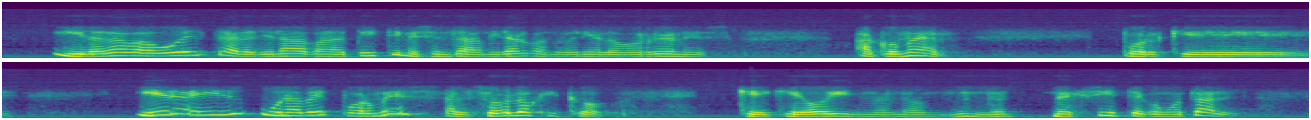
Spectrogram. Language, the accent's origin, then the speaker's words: Spanish; Buenos Aires, Argentina; somos 3 de Buenos Aires, 2 de Buenos Aires, Hernán y yo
